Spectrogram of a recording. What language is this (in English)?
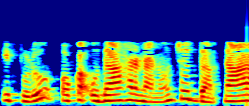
Telugu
